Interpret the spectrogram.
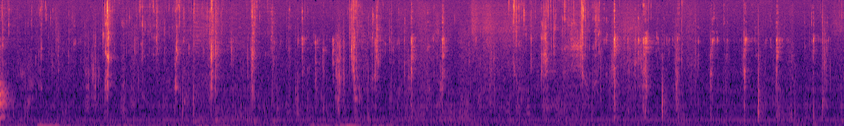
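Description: A person chewing food close to the microphone, with soft, irregular wet clicks and smacks of the mouth throughout.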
